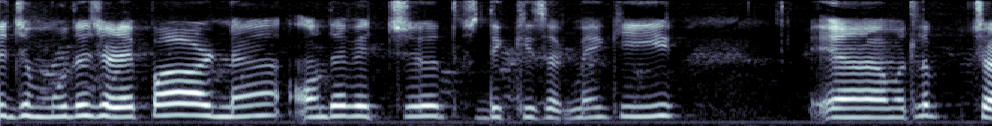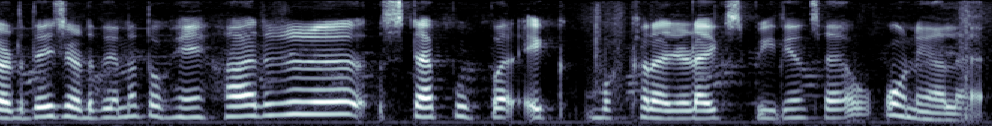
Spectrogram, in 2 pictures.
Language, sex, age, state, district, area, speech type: Dogri, female, 30-45, Jammu and Kashmir, Jammu, urban, spontaneous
